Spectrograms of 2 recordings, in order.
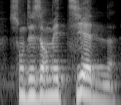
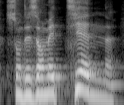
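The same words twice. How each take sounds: The two takes are said the same way.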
